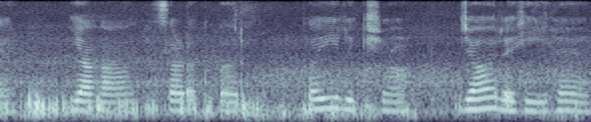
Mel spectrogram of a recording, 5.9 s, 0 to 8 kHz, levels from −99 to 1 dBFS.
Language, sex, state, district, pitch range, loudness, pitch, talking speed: Hindi, female, Haryana, Rohtak, 180-215 Hz, -18 LUFS, 190 Hz, 80 wpm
